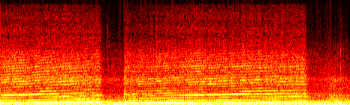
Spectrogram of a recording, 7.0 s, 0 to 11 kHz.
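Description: Nissan Fairlady Z33's 3.5-litre V6 heard from inside the cabin, revving up under acceleration. About two seconds in the sound briefly drops out and falls in pitch, as in an upshift, then climbs again; about six seconds in the throttle eases off.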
